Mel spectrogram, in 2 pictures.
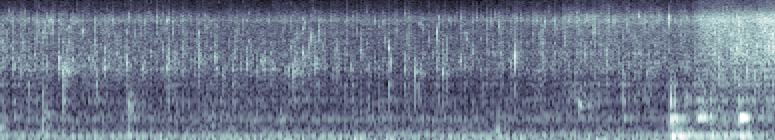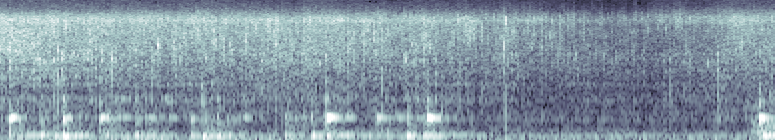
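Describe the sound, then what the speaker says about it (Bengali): Garlic, turmeric and five-spice seeds fry in hot oil, making a constant crackling sizzle that swells louder and brighter about halfway through, with faint clinks of stirring. Nobody speaks. "রসুনটা ভাজা ভাজা হয়ে গেছে"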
